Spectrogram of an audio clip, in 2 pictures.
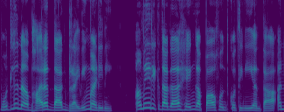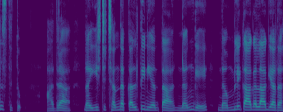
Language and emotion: Kannada, surprised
